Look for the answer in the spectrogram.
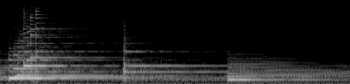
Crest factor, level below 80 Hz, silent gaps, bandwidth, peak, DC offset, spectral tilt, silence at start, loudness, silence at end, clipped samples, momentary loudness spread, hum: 18 dB; -58 dBFS; none; 13.5 kHz; -8 dBFS; 0.2%; -5.5 dB/octave; 0 s; -26 LUFS; 0 s; under 0.1%; 21 LU; none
